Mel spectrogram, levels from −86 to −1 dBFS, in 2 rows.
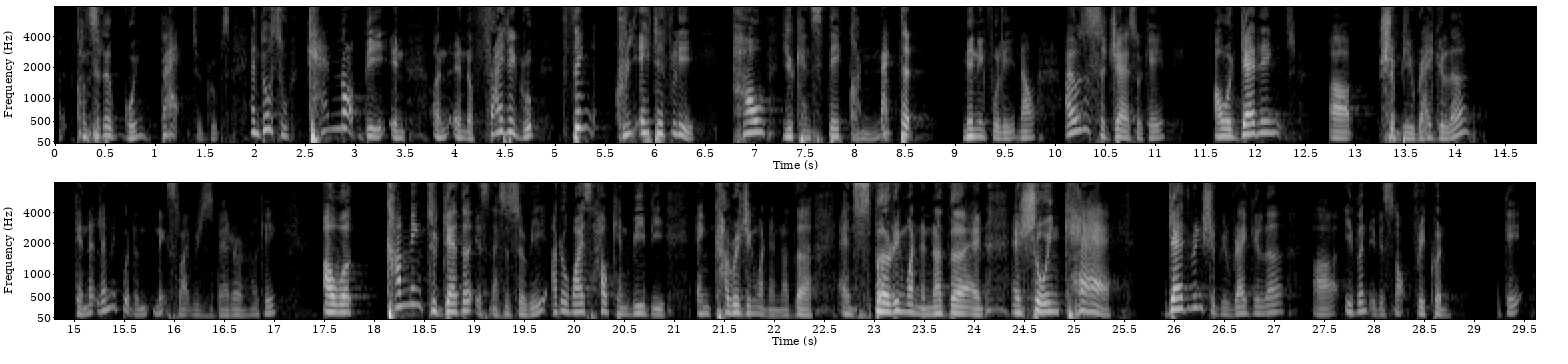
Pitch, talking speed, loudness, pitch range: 150 Hz, 155 wpm, -34 LUFS, 130-180 Hz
